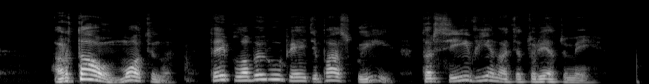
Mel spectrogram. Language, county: Lithuanian, Alytus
